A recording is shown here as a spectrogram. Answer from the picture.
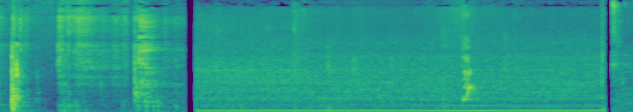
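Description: A few knocks and clatters, then, after a break, a steady low hum. A short rising squeak comes about three-quarters of the way through.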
